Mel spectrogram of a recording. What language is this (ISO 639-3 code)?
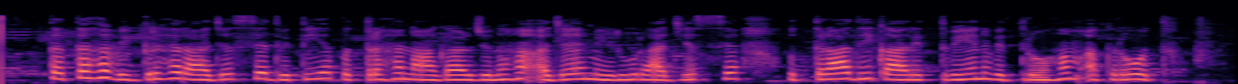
san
